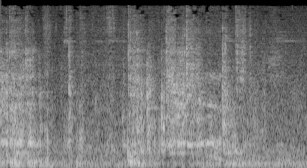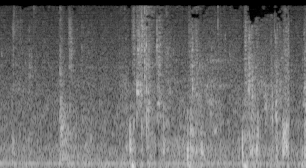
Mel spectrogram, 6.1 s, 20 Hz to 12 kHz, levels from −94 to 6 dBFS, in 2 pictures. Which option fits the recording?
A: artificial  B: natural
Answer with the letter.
A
